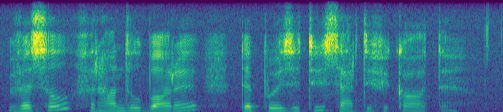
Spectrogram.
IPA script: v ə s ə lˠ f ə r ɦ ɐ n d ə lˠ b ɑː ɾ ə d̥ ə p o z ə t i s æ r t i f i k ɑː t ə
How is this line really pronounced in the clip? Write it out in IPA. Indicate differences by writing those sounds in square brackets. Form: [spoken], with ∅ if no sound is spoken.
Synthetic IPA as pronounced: v ə s ə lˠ f ə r ɦ ɐ n d ə lˠ b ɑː ɾ ə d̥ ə p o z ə t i s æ r t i f i k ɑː t ə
